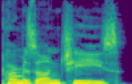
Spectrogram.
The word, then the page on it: parmesan cheese: British English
